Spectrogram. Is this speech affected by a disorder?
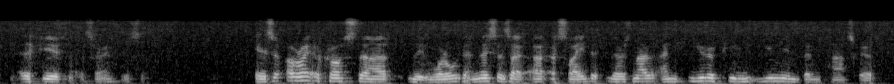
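No.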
